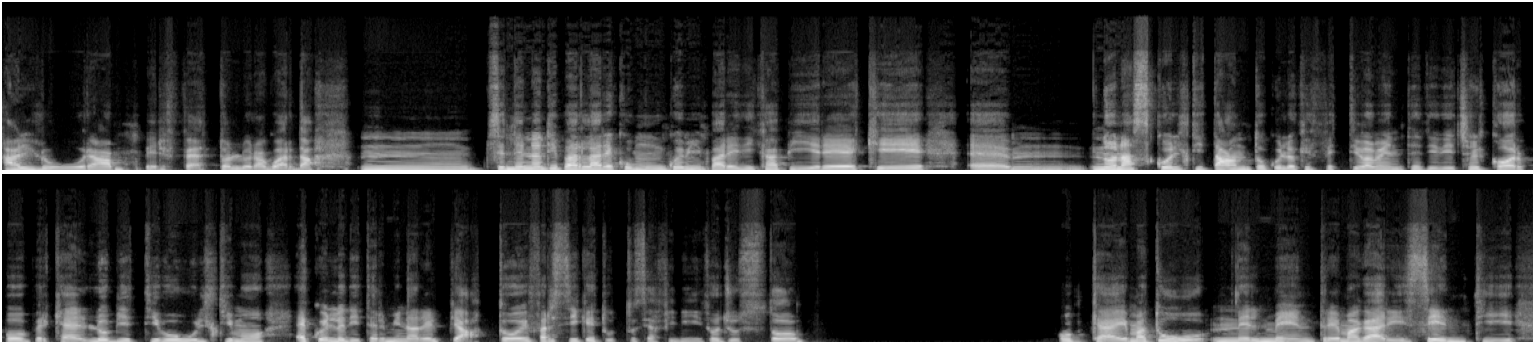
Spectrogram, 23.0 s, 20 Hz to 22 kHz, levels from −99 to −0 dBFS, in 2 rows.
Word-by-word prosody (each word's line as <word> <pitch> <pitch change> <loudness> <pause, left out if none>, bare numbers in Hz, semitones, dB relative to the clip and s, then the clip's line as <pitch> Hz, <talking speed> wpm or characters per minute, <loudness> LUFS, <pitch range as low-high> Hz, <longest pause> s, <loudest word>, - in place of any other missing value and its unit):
Allora, 170 -4 +1 0.2
perfetto. 195 -1 -5
Allora 180 -1 -2
guarda, 170 -1 +1 0.4
mhmm, 190 -2 -3
sentendoti 270 +4 +3
parlare, 250 +2 +6
comunque, 195 -1 -1
mi 190 -3 -1
pare 180 -1 +2
di 190 0 -3
capire 185 -1 +2
che, 190 0 +1 0.3
ehm, 100 - -4
non 230 +2 +6
ascolti 220 -2 +3
tanto 190 0 +5
quello 190 -1 0
che 220 - -8
effettivamente 180 -2 -3
ti 180 0 -7
dice 175 +4 -5
il 210 0 -3
corpo, 180 0 +1
perché 185 -2 -2
l'obiettivo 200 +1 0
ultimo 185 -1 -3 0.2
è 245 - +2
quello 205 -1 +2
di 180 -2 -4
terminare 175 -1 -2
il 185 +1 -5
piatto 180 0 -1
e 185 - 0
far 235 +4 -1
sì 215 -4 -6
che 200 -1 -2
tutto 180 -1 -15
sia 175 -1 -11
finito, 165 0 -10
giusto? 175 +1 -4 1.9
Okay, 205 -5 +1
ma 195 +2 +3
tu, 200 - +1
mh, 195 - -4
nel 190 +1 +1
mentre 185 -2 0
magari 185 -1 +3
senti, 185 -3 -1
185 Hz, 130 wpm, -23 LUFS, 180-200 Hz, 1.9 s, parlare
